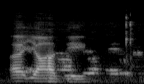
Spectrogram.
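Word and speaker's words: Yuan-ti: Which is your pronunciation? Yaun-ti.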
